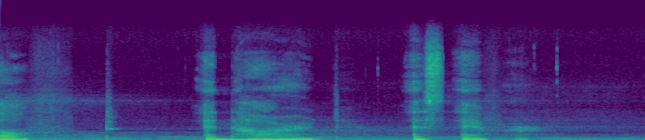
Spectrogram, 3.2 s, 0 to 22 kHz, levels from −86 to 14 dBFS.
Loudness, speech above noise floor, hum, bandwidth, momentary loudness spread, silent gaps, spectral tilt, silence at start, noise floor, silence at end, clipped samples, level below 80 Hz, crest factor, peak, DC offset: -20 LUFS; 19 dB; none; 16.5 kHz; 21 LU; none; -5.5 dB/octave; 0 s; -38 dBFS; 0 s; under 0.1%; -48 dBFS; 20 dB; -2 dBFS; under 0.1%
